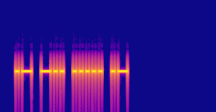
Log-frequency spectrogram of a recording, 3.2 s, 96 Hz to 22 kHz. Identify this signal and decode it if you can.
Morse code, heard as a keyed tone, about 25 wpm, 690 Hz. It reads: AD5A
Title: NA SOTA Activator Callsigns 25wpm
